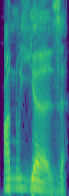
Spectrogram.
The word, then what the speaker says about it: ennuyeuse: In the masculine, in the feminine, it's ennuyeuse.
